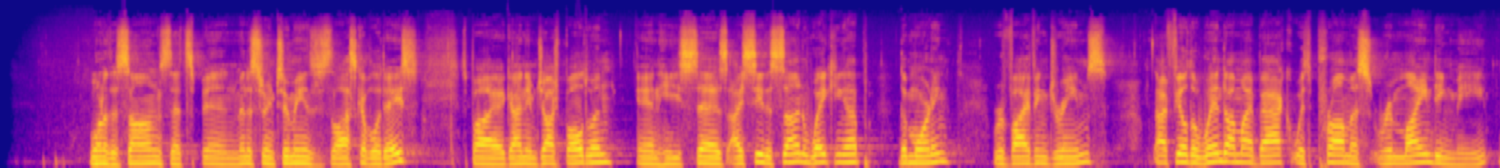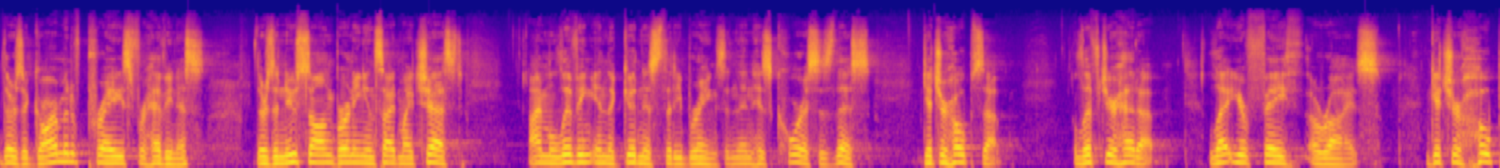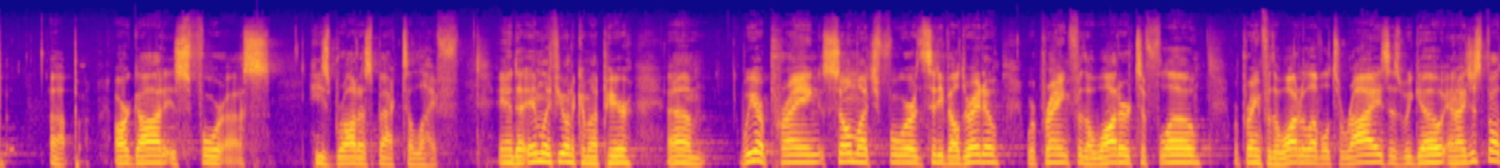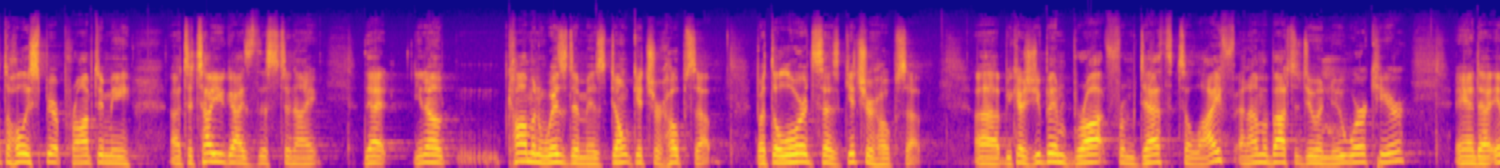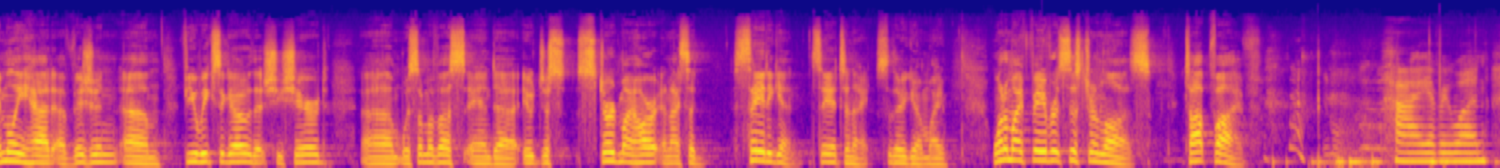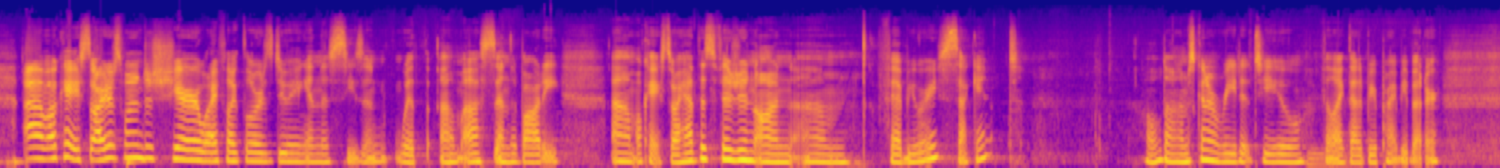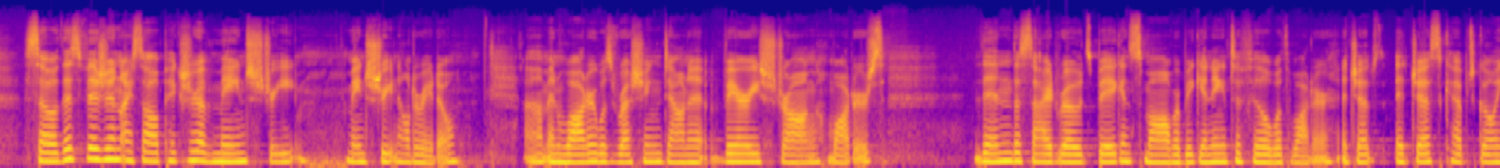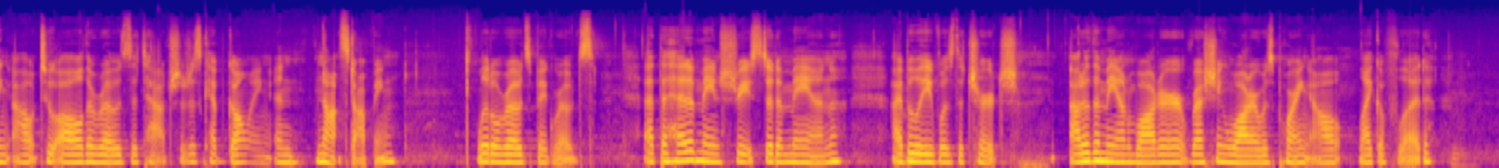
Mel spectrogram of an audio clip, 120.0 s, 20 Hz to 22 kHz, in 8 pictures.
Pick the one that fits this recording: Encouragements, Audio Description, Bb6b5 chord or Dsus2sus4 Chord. Encouragements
